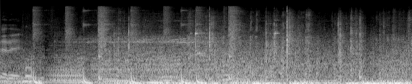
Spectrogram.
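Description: Skateboard rolling fast over sidewalk paving, its wheels rumbling with sharp clicks as they cross the slab joints, over background music.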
